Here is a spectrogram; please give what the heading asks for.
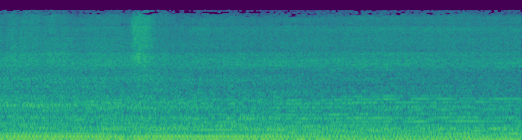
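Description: A gas-powered string trimmer, worked by a man edging grass, its small engine holding a loud, steady buzzing whine without letup for the whole stretch, with no voices.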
